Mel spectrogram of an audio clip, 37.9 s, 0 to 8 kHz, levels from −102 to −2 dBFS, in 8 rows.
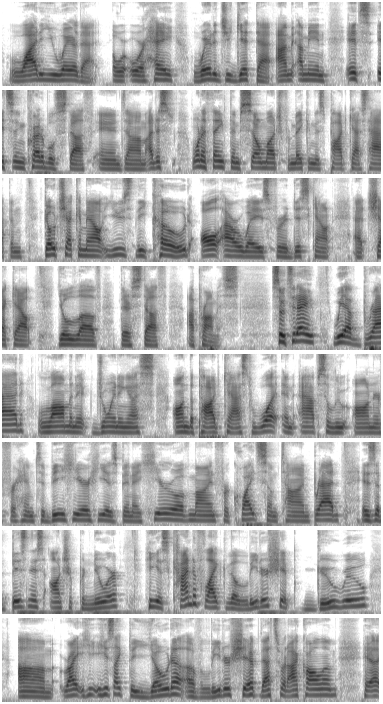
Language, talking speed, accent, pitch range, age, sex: English, 185 wpm, American, 130-165 Hz, 20-39, male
